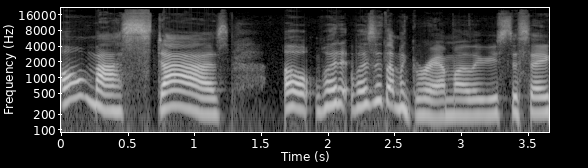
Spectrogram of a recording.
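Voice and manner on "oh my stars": genteel Southern belle accent. Warming up by trying southern exclamations, in a southern belle accent. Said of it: "Southern Southern Belle accent".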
